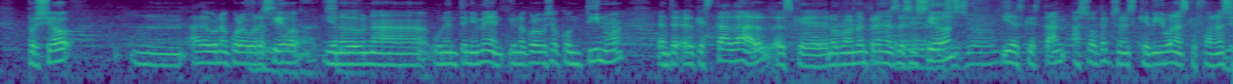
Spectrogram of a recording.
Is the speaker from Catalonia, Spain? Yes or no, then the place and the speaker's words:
no; Galicia, Spain; jo com a gallec també tindria coses a dir de com cuineu a Barcelona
